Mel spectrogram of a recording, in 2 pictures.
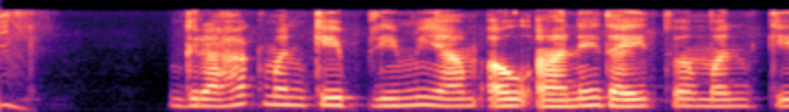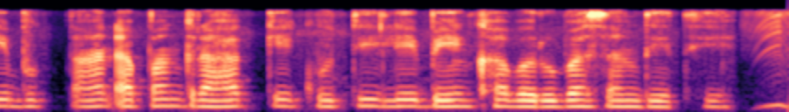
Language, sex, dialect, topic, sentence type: Chhattisgarhi, female, Western/Budati/Khatahi, banking, statement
